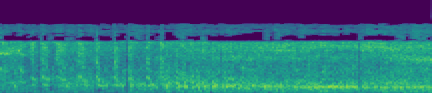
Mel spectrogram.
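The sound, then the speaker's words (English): A motorcycle engine sputters to life with a few rough bursts, then settles into a steady idle that rumbles on continuously. “Start his motorcycle?”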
